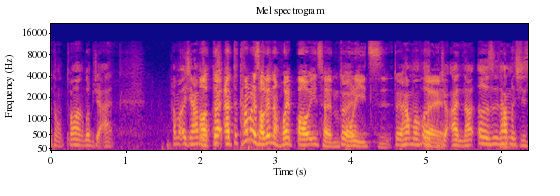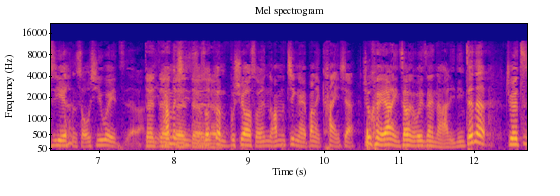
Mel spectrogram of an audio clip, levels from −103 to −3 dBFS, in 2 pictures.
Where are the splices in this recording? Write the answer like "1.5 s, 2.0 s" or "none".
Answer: 10.5 s

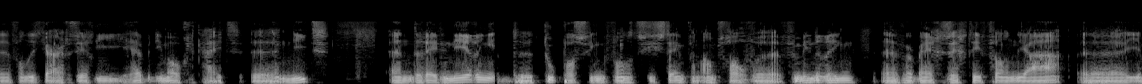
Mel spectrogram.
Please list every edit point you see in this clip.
0.9 s, 3.7 s, 4.9 s, 8.7 s

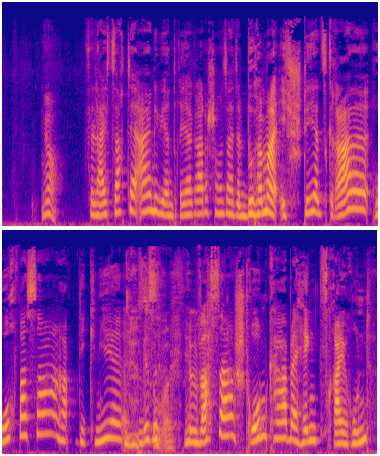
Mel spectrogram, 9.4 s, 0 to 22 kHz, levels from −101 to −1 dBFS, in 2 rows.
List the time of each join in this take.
4.6 s

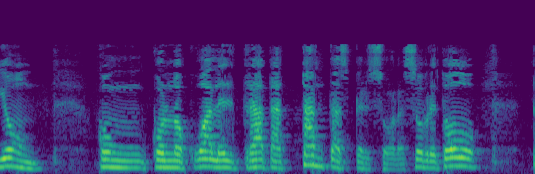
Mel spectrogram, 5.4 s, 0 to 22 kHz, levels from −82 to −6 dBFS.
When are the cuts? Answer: none

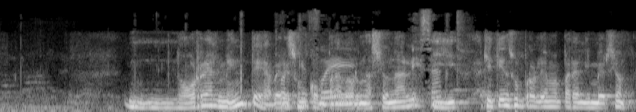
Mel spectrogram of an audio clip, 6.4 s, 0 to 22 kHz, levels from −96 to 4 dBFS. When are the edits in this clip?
4.8 s

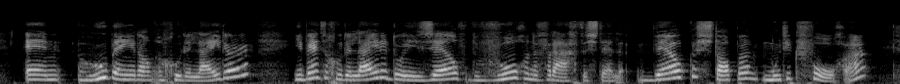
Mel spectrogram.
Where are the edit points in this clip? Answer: none

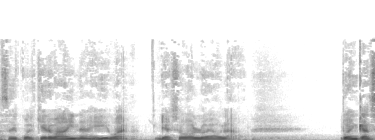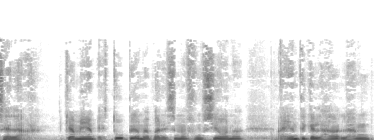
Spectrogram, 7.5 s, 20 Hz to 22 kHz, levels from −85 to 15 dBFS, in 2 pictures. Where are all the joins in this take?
1.4 s, 3.4 s, 4.3 s, 4.7 s, 5.5 s

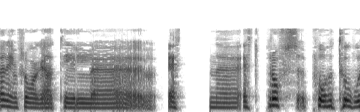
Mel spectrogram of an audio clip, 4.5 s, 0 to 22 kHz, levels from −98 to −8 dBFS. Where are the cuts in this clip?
none

